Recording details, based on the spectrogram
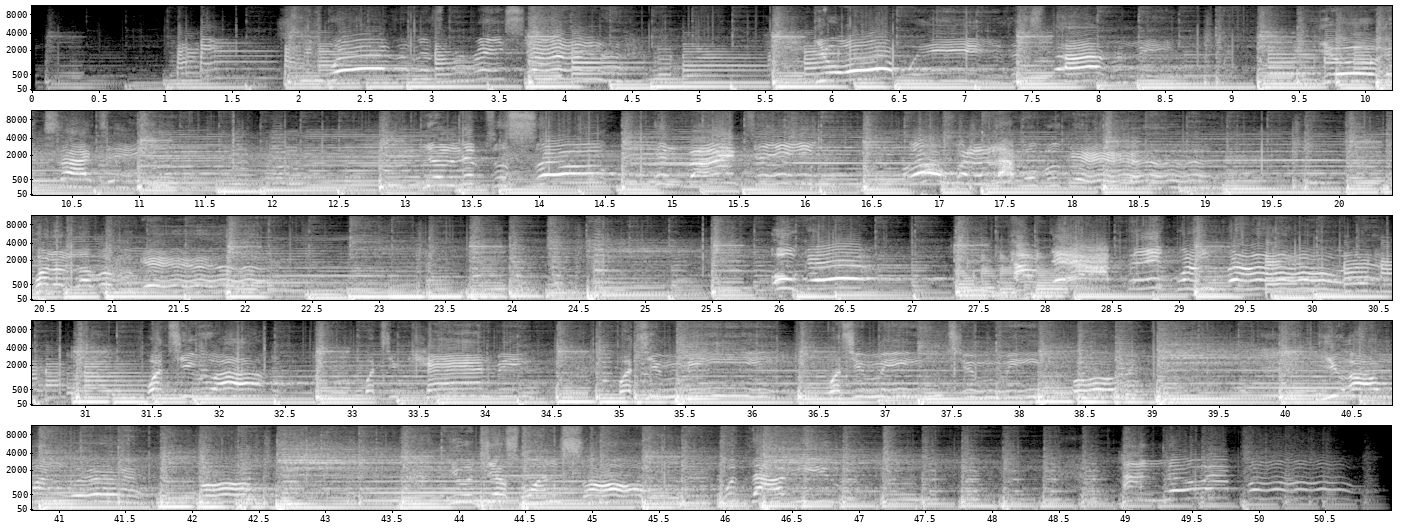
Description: Mono
Soul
